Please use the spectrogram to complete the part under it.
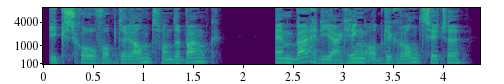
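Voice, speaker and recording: A man narrates a novel in an audiobook. He reads at a slow, deliberate pace with a measured, even storytelling delivery. His voice sits at an ordinary male pitch. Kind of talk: scripted narration.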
